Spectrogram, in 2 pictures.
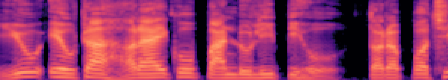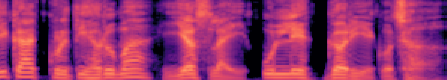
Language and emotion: Nepali, neutral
